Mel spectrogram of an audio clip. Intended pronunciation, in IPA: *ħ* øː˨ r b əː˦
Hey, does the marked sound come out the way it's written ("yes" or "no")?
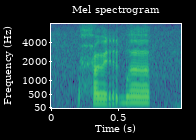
yes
